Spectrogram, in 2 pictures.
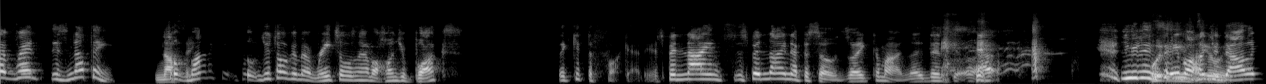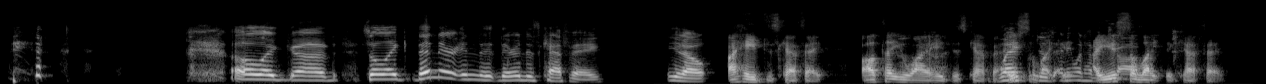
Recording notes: We recorded this on November 16, 2020, on Zoom so there are some small sound discrepancies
